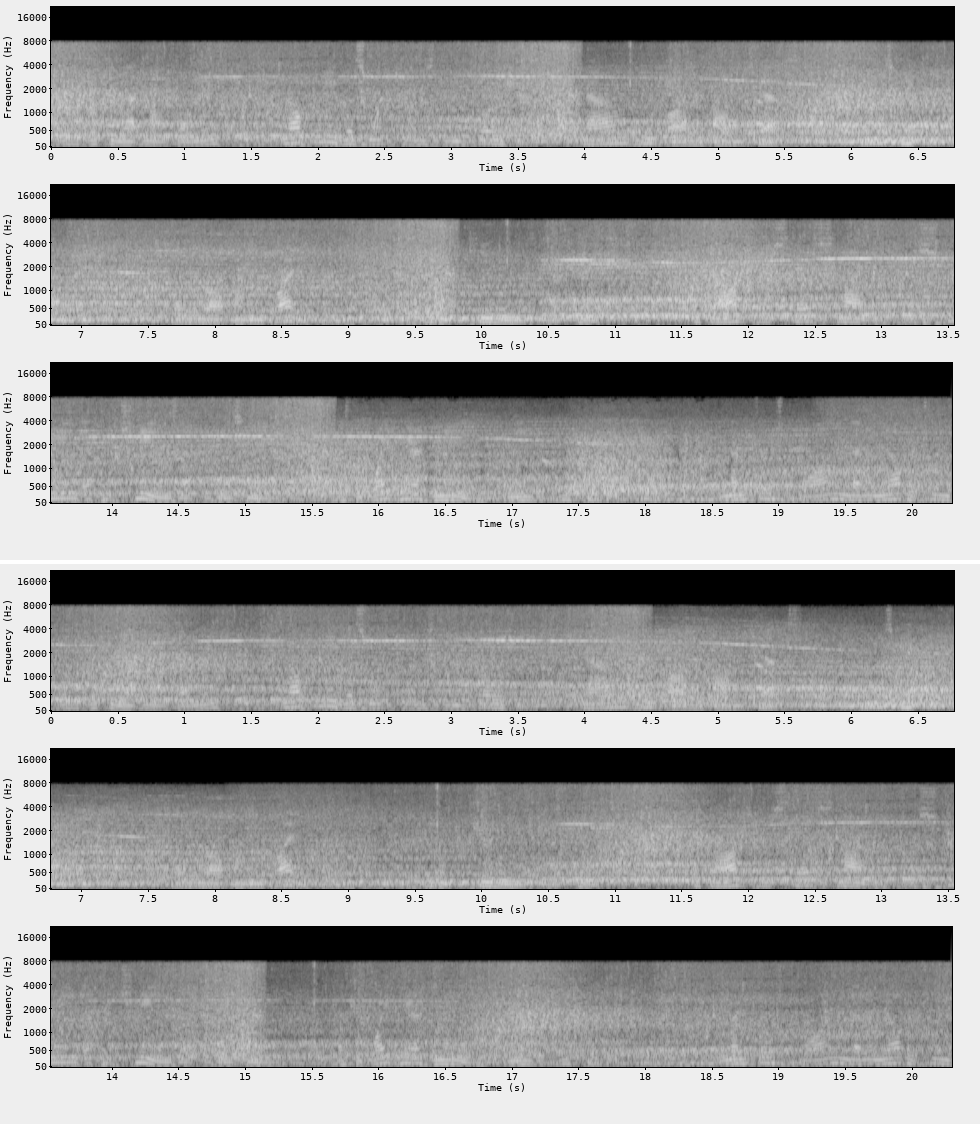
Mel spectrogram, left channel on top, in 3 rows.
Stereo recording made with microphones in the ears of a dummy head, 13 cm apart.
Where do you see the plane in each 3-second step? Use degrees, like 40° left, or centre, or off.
40° right, 20° right, centre, 30° left, 50° left, 60° left, 70° left.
